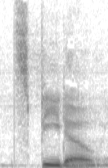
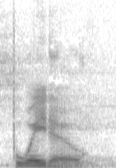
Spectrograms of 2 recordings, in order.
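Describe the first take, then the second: First: It sounds like the English word speedo. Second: It sounds different from the English word speedo. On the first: The speaker calls it wrong. "It's not speedo" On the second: The speaker calls it right. "it's spuedo in the Greek"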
